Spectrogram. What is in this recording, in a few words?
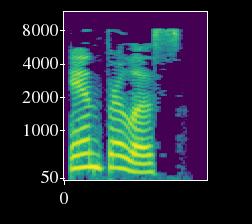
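"antherless", British English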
